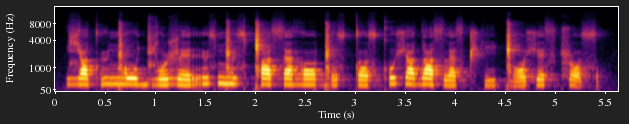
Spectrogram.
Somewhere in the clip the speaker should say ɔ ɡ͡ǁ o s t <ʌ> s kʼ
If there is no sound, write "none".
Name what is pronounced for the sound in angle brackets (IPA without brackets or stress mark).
ɔ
